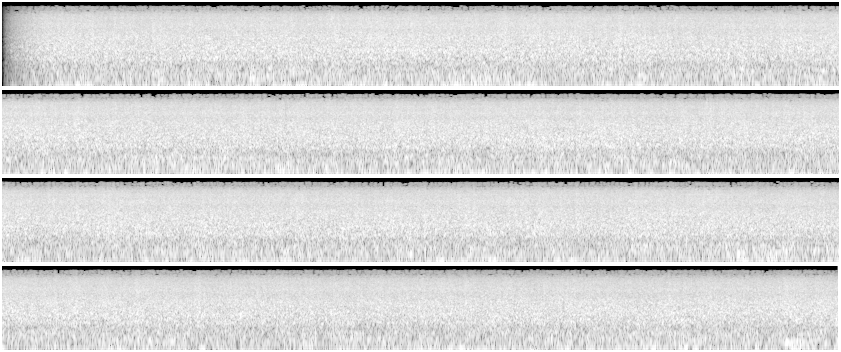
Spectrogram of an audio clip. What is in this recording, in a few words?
Stream Running over Weir - Fast stream close shot dropping over weir; Rivers; Tom Hutchings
